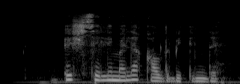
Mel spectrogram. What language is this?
Bashkir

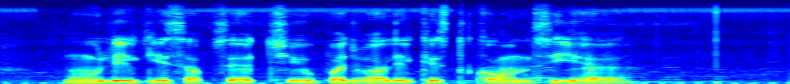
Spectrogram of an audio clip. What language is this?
Hindi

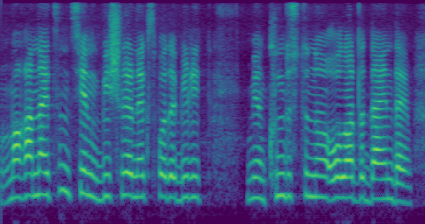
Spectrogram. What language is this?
Kazakh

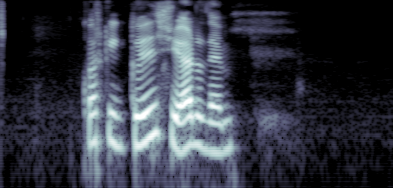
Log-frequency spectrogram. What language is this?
Icelandic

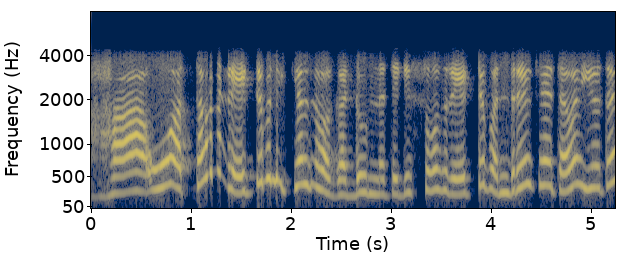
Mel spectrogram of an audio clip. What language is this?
Sindhi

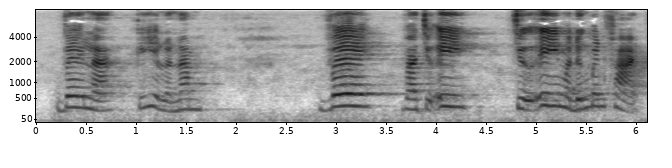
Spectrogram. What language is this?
Vietnamese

